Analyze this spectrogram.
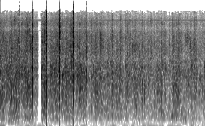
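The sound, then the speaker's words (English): A crowd applauds the county sheriff steadily, a dense wash of clapping with a few sharper, louder claps standing out in the first couple of seconds before it settles into an even patter. “Let's give him applause because he's wonderful.”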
